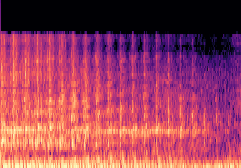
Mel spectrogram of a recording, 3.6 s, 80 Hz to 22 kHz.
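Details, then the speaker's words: 2000 Ford E350 7.3L PowerStroke diesel van (titled 2001) whose block froze and cracked from water in it, just started: steady idle with a firm, even bop-bop knock about three times a second; diesel idle knock, cause unknown. "bop, bop, bop. You hear a diesel idling like that, there's definitely something wrong."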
